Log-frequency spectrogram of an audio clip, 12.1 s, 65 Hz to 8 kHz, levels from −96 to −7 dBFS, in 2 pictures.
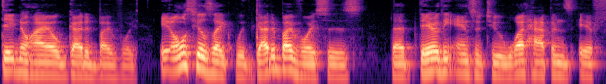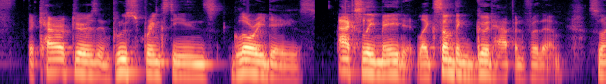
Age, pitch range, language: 30-49, 105-125 Hz, English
